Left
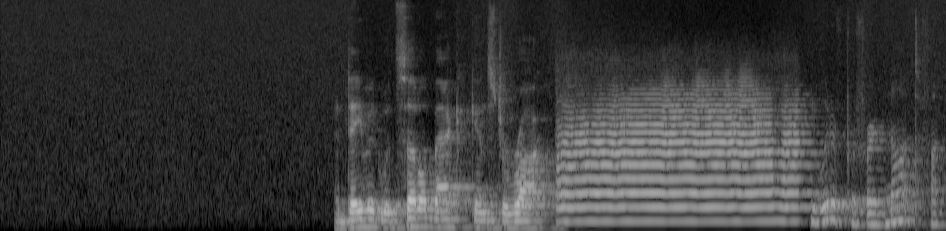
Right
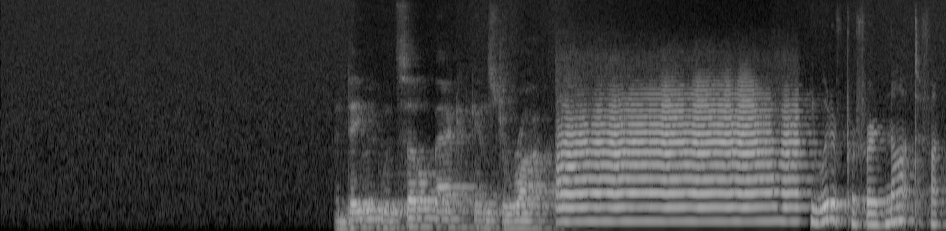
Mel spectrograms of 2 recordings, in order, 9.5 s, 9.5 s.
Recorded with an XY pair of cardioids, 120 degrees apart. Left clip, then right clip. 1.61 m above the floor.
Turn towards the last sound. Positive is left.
turn(degrees=-30)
